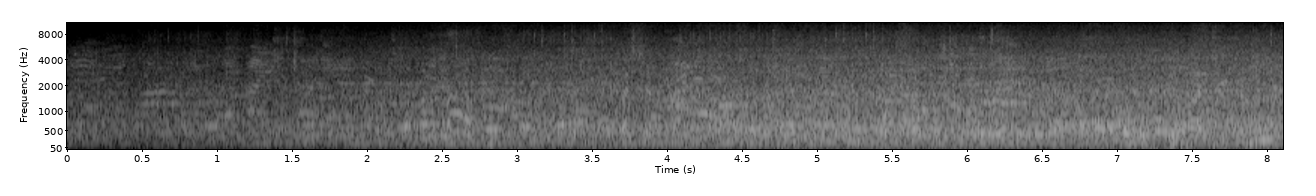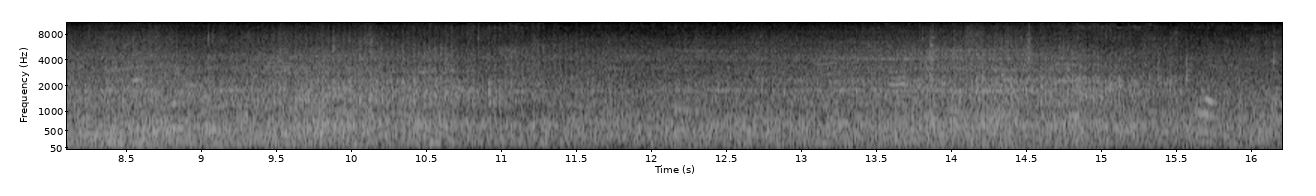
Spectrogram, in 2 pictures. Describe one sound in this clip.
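Military vehicle engines rumble as they drive past slowly.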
